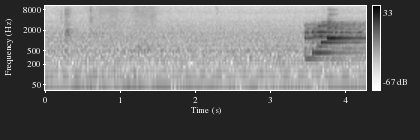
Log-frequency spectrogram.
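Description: A call into the ShoreTel voicemail system connecting: a low line hiss, then about three and a half seconds in a short chime of several held tones that rings on and fades, as the system answers.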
